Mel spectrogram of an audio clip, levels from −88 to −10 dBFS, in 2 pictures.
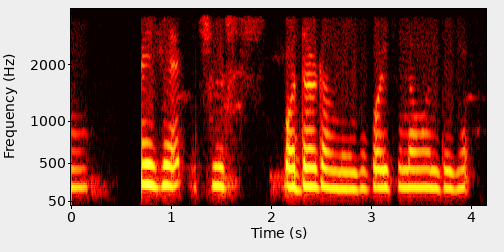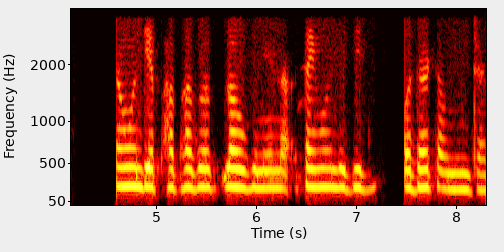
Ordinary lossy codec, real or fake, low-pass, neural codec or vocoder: none; real; 3.6 kHz; none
